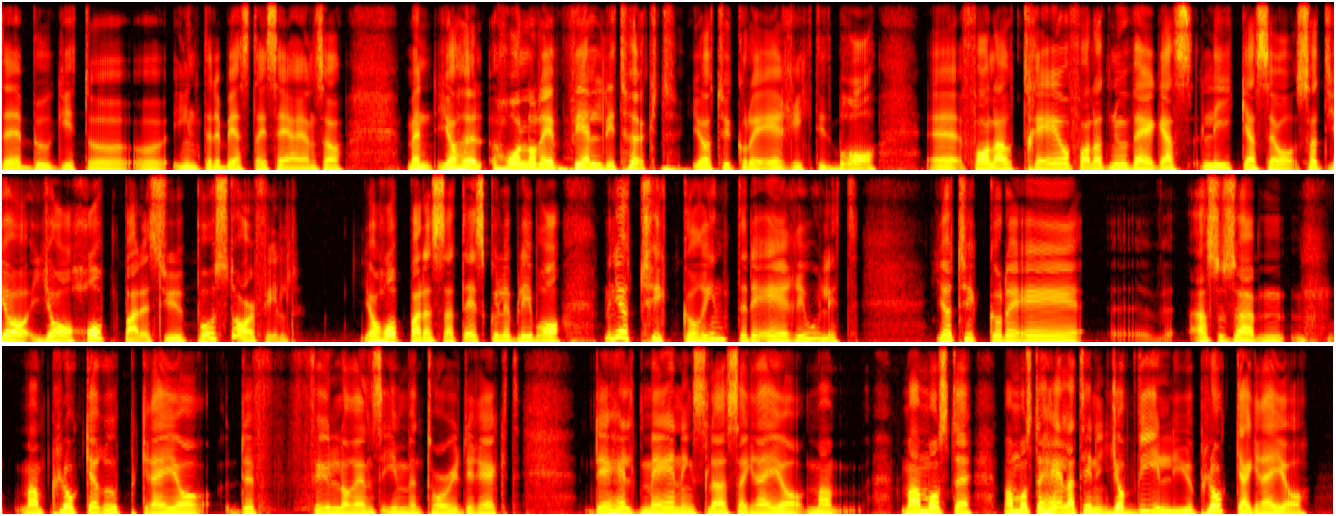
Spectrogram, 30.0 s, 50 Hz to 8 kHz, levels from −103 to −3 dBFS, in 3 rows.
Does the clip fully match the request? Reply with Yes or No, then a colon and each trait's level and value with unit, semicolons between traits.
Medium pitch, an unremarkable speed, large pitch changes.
Yes: medium, 175 Hz; average, 170 wpm; wide, 6.3 semitones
